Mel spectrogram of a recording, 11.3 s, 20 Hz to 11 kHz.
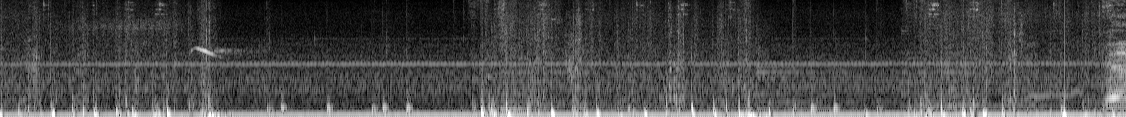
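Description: Horse hooves clip-clopping at a steady riding rhythm in Red Dead Redemption 2, up close over a constant low game hum, with brief bursts of other game noise.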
